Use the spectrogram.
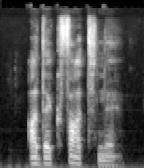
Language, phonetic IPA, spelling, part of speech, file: Polish, [ˌadɛˈkfatnɨ], adekwatny, adjective, Pl-adekwatny.ogg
